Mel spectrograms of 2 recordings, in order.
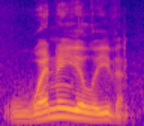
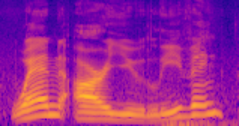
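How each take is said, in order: First: It is said quickly, squeezed into almost one word. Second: It is said slowly, with each word separate. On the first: "we compress that whole question down almost into one word" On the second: "I tried to speak slowly"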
